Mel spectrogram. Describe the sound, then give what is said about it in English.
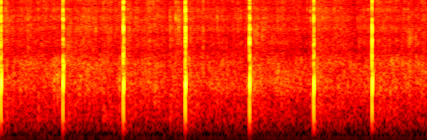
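A church audience clapping hands in unison, a steady run of sharp, evenly spaced claps at a brisk regular tempo, with quiet gaps between beats and no voices. “Clap your hands one more time to Jesus today.”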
